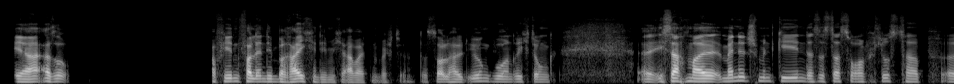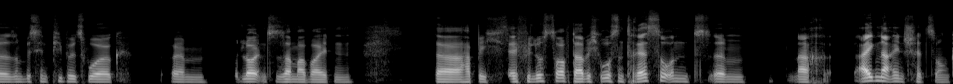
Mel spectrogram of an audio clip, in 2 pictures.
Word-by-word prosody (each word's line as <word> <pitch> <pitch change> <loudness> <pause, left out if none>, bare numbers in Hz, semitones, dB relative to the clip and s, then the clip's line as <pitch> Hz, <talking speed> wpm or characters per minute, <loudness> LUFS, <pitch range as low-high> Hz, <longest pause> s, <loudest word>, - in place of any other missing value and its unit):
Ja, 130 0 +6
also 140 -3 0 1.4
auf - - -6
jeden 145 0 +1
Fall 140 0 +6
in 135 - 0
dem 135 -1 -2
Bereich, 125 +2 +5
in 120 - -7
dem 110 0 -8
ich 100 - -9
arbeiten 105 -1 -2
möchte. 100 +4 -16
Das 110 - -14
soll - - +1
halt 120 -1 -2
irgendwo 140 -3 -3
in 120 - -8
Richtung, 120 -2 -6 0.9
äh, - - -1
ich - - -3
sage 150 -2 +8
mal, 140 -2 +8
Management 160 +1 -1
gehen. 155 -1 0
Das 135 0 -4
ist 140 - -8
das, 140 -1 -2
worauf 130 -1 -3
ich - - -16
Lust 150 -1 -7
habe, 130 -1 -2 0.2
äh, 125 -2 -3
so 120 - -9
'n 125 - -11
bisschen 130 0 -11
Peoples 135 0 -8
Work, 120 -2 -1 0.4
ähm, 115 -3 -7 0.3
mit 125 - -17
Leuten 130 0 +3
zusammenarbeiten. 115 -2 -3 0.8
Da 115 -1 +3
habe 120 +1 -3
ich 115 - -14
sehr 130 -1 -1
viel 135 - -8
Lust 150 +2 -3
drauf. 150 -1 +1
Da 130 - +4
habe 130 - +4
ich - - -10
groß 145 -1 -4
Interesse 140 +4 0
und, 135 -3 -6
ähm, 120 -2 -3 0.4
nach - - -2 0.3
eigener 170 0 +6
Einschätzung 125 -6 -8
130 Hz, 185 wpm, -24 LUFS, 120-140 Hz, 1.4 s, sage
